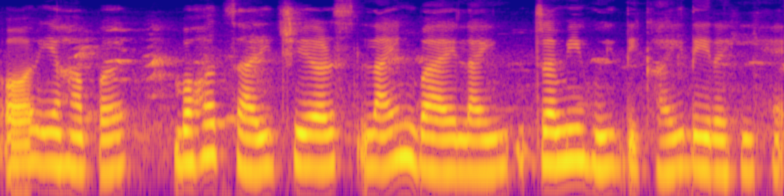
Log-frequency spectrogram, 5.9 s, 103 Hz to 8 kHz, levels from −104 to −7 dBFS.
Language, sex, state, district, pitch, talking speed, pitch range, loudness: Hindi, female, Madhya Pradesh, Dhar, 195 Hz, 155 wpm, 185-215 Hz, -17 LUFS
